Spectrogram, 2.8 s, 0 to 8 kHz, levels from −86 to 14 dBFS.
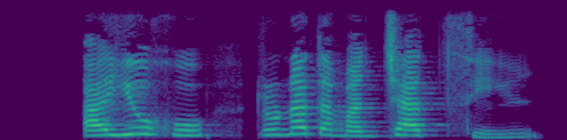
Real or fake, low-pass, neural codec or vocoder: real; 7.2 kHz; none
